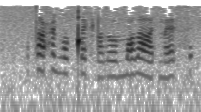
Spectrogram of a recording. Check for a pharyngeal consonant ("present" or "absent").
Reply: present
